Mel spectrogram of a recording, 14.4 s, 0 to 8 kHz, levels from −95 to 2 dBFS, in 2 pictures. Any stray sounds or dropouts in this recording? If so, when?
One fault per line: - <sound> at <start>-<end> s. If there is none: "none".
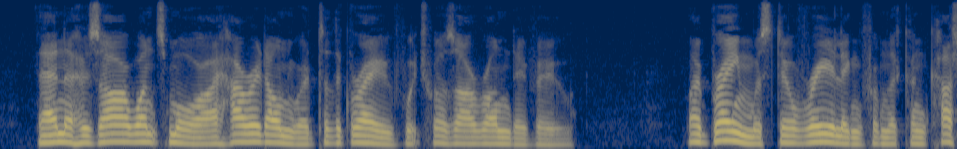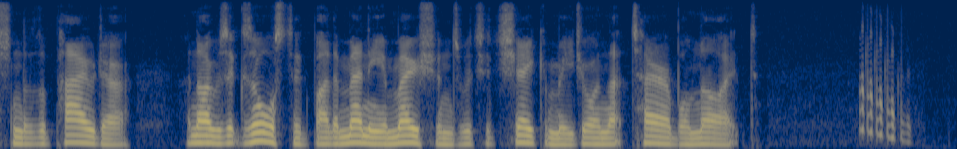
- chirp at 13.6-14.1 s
